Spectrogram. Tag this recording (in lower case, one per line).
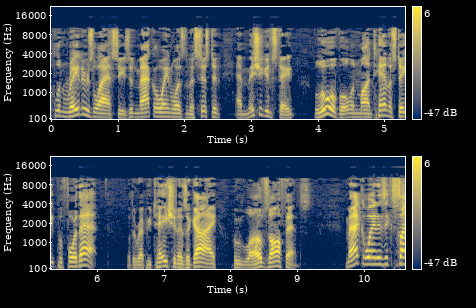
speech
